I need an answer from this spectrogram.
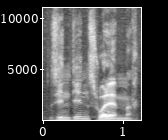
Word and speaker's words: Zinedine Soualem: un doanier français au même titre que vous zindin swem très très bien progrès c'est bien bien prononcé à la fin de l'heure il sera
